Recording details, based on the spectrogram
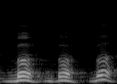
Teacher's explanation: But then you can voice it. That is, you can activate the larynx as the air goes by, and then you get a voiced plosive or bilabial consonant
